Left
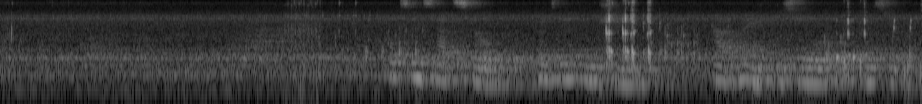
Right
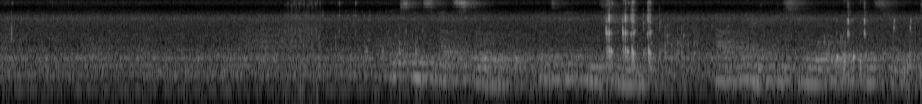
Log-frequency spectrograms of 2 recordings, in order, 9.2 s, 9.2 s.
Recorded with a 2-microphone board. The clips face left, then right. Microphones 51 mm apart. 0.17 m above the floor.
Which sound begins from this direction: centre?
A woman speaking, at 3.9 s.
